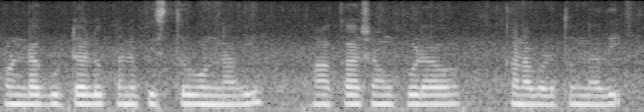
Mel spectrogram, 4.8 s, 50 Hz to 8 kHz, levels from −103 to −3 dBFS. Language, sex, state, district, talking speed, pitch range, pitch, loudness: Telugu, female, Telangana, Mahabubabad, 85 wpm, 195-205 Hz, 200 Hz, -16 LUFS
